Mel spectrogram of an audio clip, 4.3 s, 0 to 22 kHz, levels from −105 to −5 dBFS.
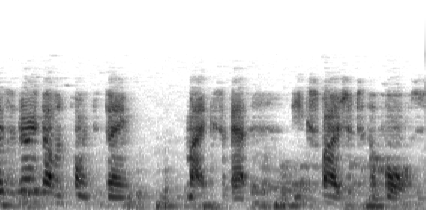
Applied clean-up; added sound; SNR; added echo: classical method WPE with log-MMSE.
